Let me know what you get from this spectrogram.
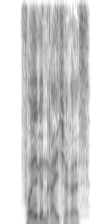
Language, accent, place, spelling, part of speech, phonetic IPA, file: German, Germany, Berlin, folgenreicheres, adjective, [ˈfɔlɡn̩ˌʁaɪ̯çəʁəs], De-folgenreicheres.ogg
- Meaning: strong/mixed nominative/accusative neuter singular comparative degree of folgenreich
